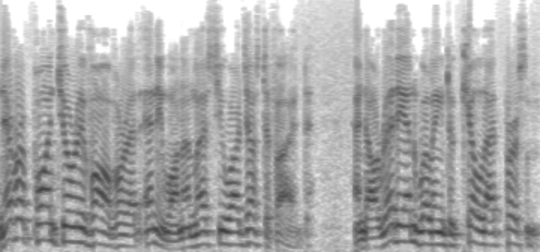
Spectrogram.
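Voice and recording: A man speaks at a fairly high pitch with big pitch swings. His tone is fairly bright and his pace fairly quick.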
